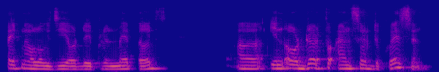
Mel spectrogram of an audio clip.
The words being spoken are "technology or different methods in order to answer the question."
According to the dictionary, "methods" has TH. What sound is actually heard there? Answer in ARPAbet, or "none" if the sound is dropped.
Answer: T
